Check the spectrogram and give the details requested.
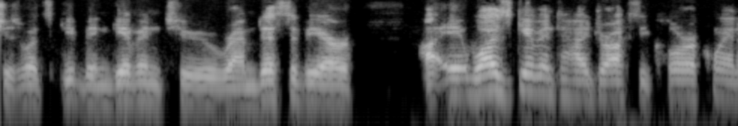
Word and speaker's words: remdesivir: So you've used the term remdesivir. Forgive me if I butchered the pronunciation.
